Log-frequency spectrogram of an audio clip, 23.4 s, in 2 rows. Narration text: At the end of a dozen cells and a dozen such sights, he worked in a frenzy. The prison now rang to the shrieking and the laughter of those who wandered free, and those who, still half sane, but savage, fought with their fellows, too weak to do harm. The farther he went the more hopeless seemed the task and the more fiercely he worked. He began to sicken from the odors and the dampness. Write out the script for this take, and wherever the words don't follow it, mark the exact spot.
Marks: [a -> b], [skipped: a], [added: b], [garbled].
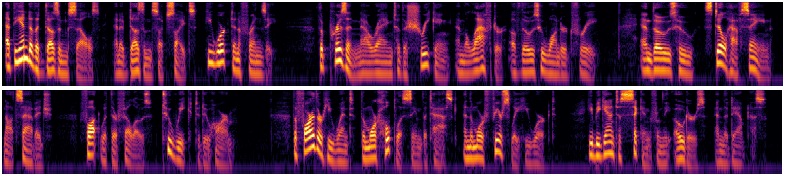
At the end of a dozen cells and a dozen such sights, he worked in a frenzy. The prison now rang to the shrieking and the laughter of those who wandered free, and those who, still half sane, [but -> not] savage, fought with their fellows, too weak to do harm. The farther he went the more hopeless seemed the task and the more fiercely he worked. He began to sicken from the odors and the dampness.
